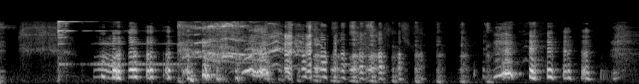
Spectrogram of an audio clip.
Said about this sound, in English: I knew I bought this bell for a reason.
